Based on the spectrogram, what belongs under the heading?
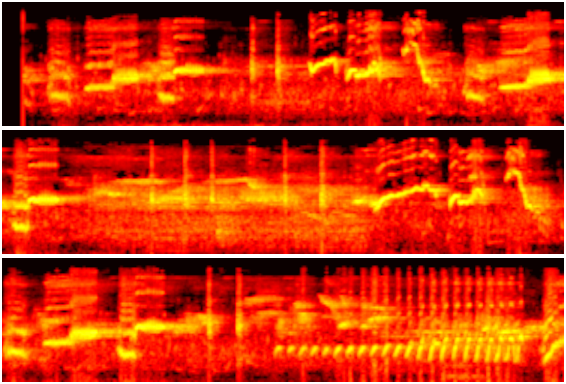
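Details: White-rumped shama song in the kretekan style with long 'tembakan' phrases, used to provoke singing; varied whistles, slurred rising and falling notes and sharp chips, ending in a fast dry buzzy rattle.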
